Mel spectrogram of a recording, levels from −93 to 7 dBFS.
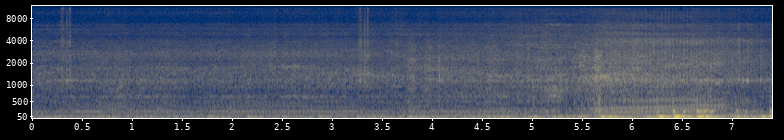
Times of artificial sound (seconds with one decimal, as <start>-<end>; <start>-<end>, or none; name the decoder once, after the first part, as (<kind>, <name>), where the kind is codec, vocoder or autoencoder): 0.5-4.9 (autoencoder, DAC-VAE); 6.6-7.4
